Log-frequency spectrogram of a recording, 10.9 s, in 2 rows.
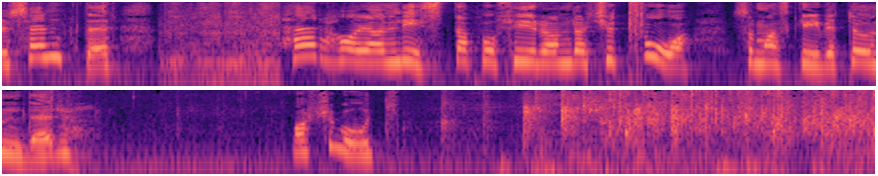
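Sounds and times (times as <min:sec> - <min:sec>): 
speech: 0:00.0 - 0:06.1, 0:07.3 - 0:08.3
audience applause: 0:08.7 - 0:10.9.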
